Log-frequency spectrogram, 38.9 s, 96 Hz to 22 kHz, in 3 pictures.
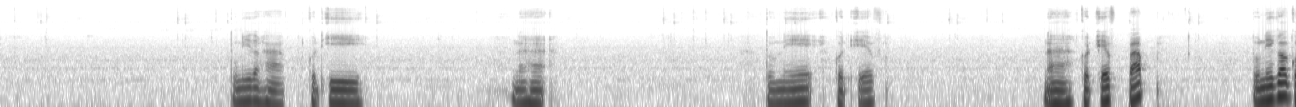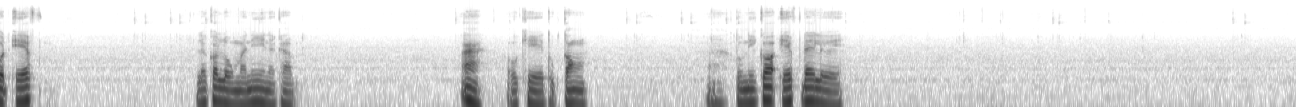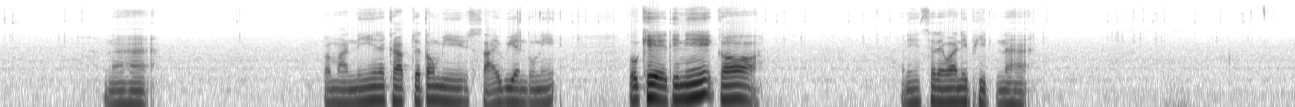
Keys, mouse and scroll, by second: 0.2-1.8 shift+middle drag, 1.8 click, 2.2 middle click, 3.0 g, 4.4 e, 7.3 click, 7.9 shift+click, 8.9 drag, 9.6 shift+drag, 9.9-10.7 middle drag, 10.7 f, 11.2-12.0 middle drag, 12.0 click, 13.0 f, 14.7 drag, 15.1 shift+click, 15.4-16.0 shift+middle drag, 16.0 f, 17.6 click, 17.9 middle click, 18.4 g, 19.8 click, 20.3 shift+click, 21.3-21.7 middle drag, 21.7 f, 22.3 f, 22.6 scroll down 1, 22.8-23.6 shift+middle drag, 23.6 click, 23.8 middle click, 24.4 g, 26.0 click, 26.6 scroll down 1, 26.8-29.8 middle drag, 31.3 scroll down 2, 31.5-32.0 shift+middle drag, 32.0 scroll up 1, 32.3-32.7 shift+middle drag, 32.7-33.0 scroll down 2, 33.0-33.4 middle drag, 33.4 scroll up 1, 34.0-34.6 middle drag, 34.6 scroll up 1, 34.9-36.2 shift+middle drag, 36.2 scroll down 1, 36.4-37.1 middle drag, 37.1-37.4 scroll up 1, 37.4-38.8 shift+middle drag.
